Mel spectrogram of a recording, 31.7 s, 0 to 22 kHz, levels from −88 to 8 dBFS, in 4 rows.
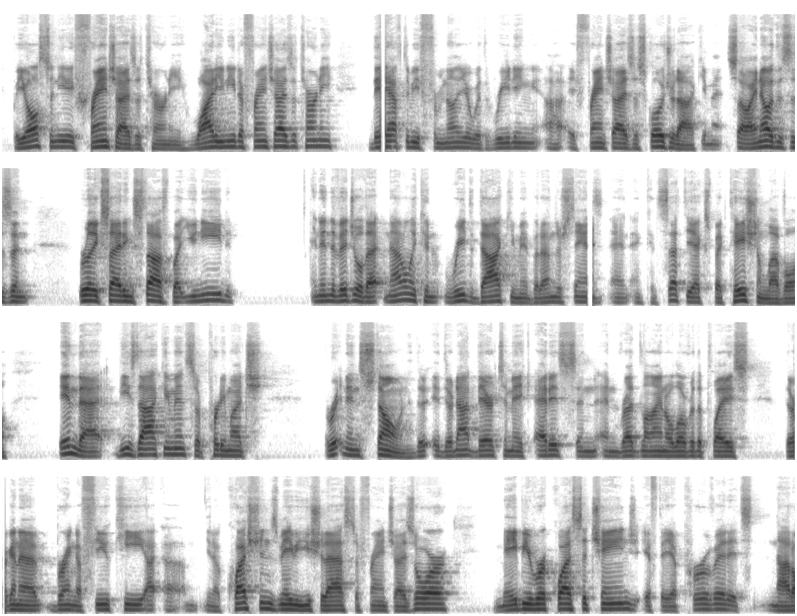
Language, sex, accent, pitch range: English, male, American, 110-135 Hz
